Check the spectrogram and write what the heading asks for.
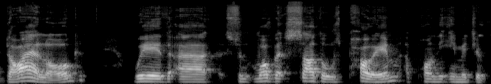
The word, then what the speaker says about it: Southwell: Robert Sle. The Robert Sle is um that's spelled Southwell, by the way, for people that that want to check it out for themselves.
